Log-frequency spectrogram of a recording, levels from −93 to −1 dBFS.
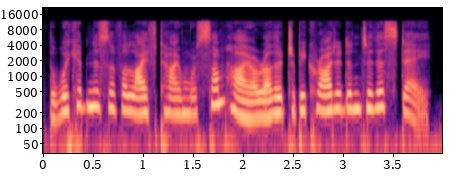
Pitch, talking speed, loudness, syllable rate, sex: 210 Hz, 225 wpm, -17 LUFS, 6.6 syllables/s, female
